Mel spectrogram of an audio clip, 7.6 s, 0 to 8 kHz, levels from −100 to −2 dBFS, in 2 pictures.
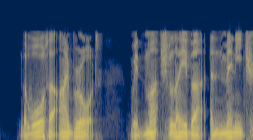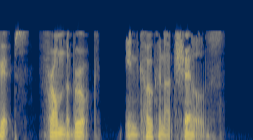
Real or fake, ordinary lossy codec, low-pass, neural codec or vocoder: real; AAC, 16 kbps; 7.2 kHz; none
